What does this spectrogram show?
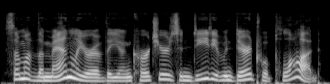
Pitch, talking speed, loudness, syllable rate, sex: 205 Hz, 235 wpm, -15 LUFS, 6.0 syllables/s, female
